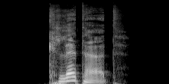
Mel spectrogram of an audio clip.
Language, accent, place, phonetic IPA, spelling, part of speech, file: German, Germany, Berlin, [ˈklɛtɐt], klettert, verb, De-klettert.ogg
- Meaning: inflection of klettern: 1. third-person singular present 2. second-person plural present 3. plural imperative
